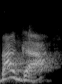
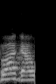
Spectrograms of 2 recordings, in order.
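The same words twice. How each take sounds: First: It is said in a Ugandan accent. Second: It is said in the local accent.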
